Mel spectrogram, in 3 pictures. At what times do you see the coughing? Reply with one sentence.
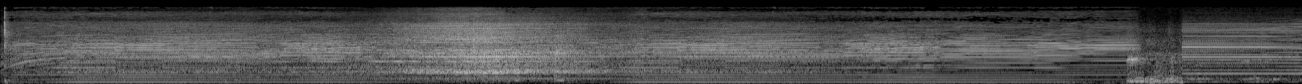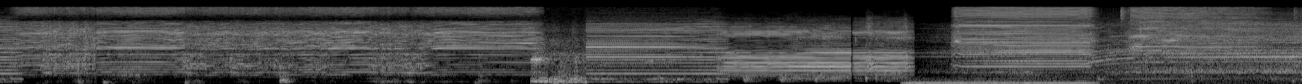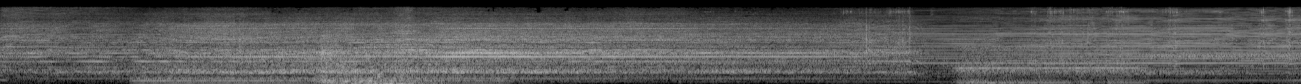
You can't hear the coughing here.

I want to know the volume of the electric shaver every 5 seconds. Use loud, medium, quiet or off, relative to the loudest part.
loud, loud, loud, loud, loud, medium, medium, loud.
